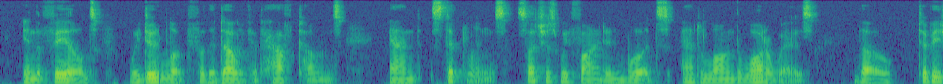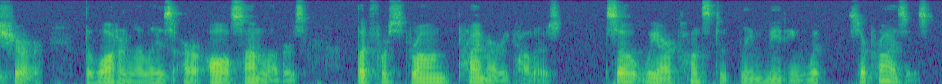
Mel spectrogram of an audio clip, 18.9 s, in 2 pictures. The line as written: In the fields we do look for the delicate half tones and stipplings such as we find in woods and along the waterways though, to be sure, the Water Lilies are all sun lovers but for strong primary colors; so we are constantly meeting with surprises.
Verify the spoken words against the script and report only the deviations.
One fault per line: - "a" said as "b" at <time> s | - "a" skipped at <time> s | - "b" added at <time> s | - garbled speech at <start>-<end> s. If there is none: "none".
none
